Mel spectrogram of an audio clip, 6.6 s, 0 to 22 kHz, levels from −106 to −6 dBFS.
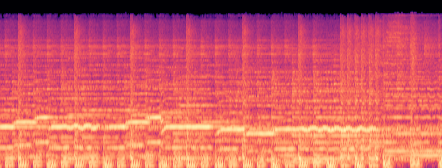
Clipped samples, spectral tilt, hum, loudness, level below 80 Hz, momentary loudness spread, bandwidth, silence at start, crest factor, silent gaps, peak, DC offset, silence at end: under 0.1%; -4.5 dB/octave; none; -13 LUFS; -24 dBFS; 3 LU; 16 kHz; 0 s; 12 dB; none; 0 dBFS; under 0.1%; 0 s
